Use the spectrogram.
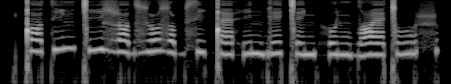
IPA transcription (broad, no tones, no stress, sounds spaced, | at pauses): ǃ ɒ t i ɲ ǀ i ɮ ɒ d z u zˤ o b s i ǃ æ h i n ɡ e ǀ e ɲ h o ɲ dˤ æ ǀ u ɬ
